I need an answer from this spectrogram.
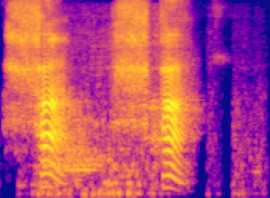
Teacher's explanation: Ha, makhrajnya di tengah-tengah tenggorokan. Kemudian ada desisnya.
